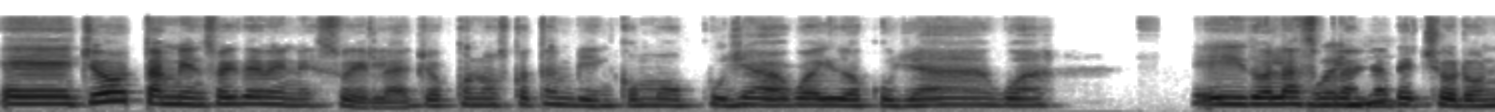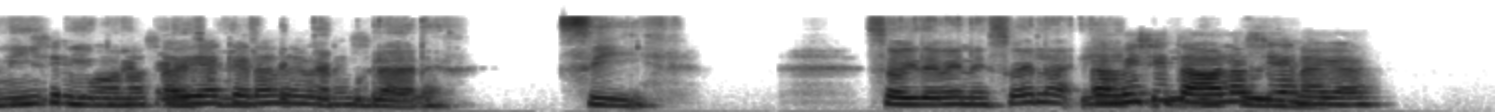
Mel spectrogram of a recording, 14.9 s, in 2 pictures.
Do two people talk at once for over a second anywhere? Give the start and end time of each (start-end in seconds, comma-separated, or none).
8.1-9.7, 12.9-14.2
